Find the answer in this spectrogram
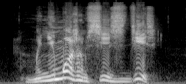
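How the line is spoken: Shout. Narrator (Russian): крикнул Каламити

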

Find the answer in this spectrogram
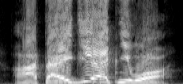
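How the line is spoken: Barked. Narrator (Russian): рявкнул в комнате доктор

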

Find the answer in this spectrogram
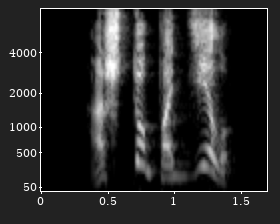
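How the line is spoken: Snorted. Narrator (Russian): фыркнул Мбитса

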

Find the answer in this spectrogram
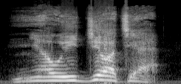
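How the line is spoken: King's growl. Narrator (Russian): прорычал король

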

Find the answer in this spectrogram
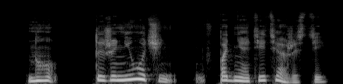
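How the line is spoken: Timid remark. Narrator (Russian): робко заметила Флаттершай

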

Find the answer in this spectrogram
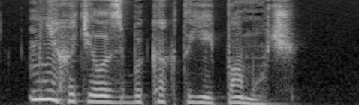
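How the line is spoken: Soft, gentle. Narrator (Russian): сказала она мягко

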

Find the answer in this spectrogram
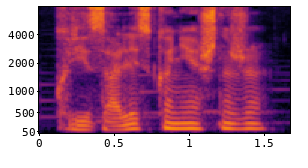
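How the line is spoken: Quiet reply. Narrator (Russian): тихонько ответила Флёр

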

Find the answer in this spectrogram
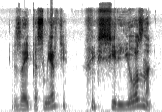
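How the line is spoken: Snorting. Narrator (Russian): Ксенит фыркнула

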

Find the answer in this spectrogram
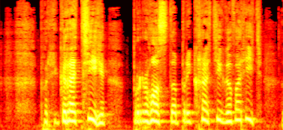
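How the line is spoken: Shout. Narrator (Russian): закричала

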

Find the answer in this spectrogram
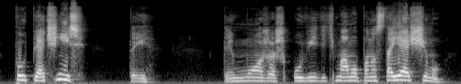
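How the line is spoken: Ringing birdlike shout. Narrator (Russian): кричала Генриетта звонким птичьим голосом

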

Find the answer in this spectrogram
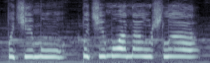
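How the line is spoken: Shouting. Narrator (Russian): кричала та

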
